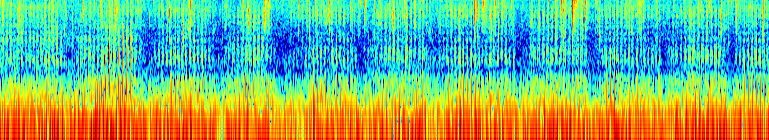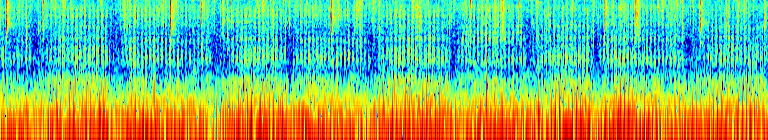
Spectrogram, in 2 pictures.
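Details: Purring cat in a continuous low throbbing hum with regular breath-paced pulses, while a cozy fireplace crackles with scattered sharp clicks and pops.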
